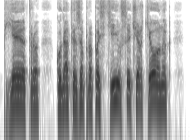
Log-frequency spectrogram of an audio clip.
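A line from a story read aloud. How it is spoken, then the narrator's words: Shouting from outside. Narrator (Russian): крикнул с улицы Мариано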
